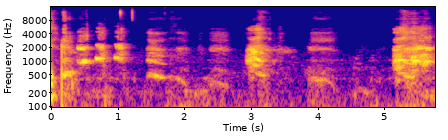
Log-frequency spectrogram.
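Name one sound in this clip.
A young woman giggles on a phone call.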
